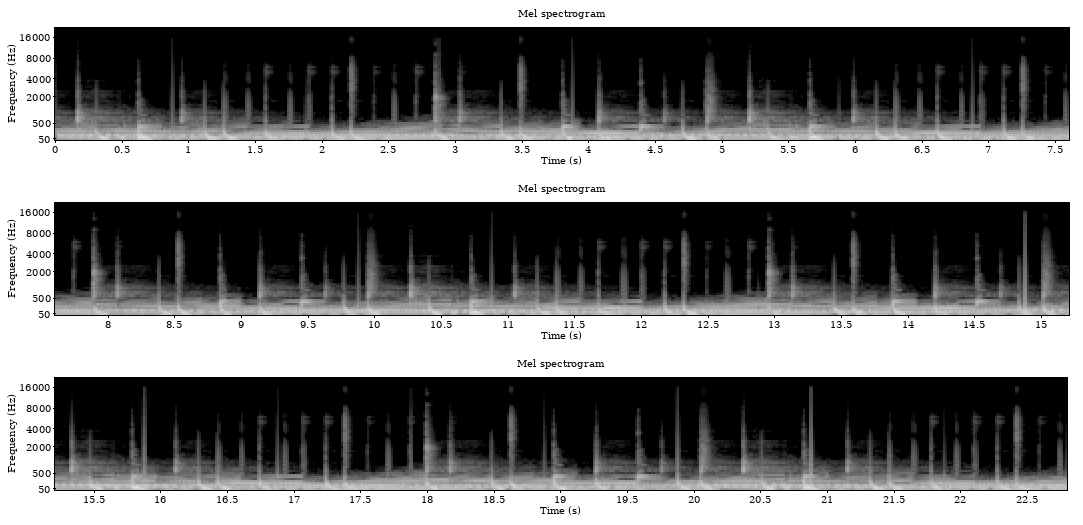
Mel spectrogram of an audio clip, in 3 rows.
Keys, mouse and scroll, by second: 0.3 l, 2.5 right click, 2.5 a, 3.8-7.3 typing, 10.3 w, 13.2 middle click, 13.9-14.3 scroll up 1, 14.3 shift+middle click, 14.8 z, 15.0 middle click, 16.4-16.8 scroll down 5, 17.0 middle click, 17.5 scroll down 1, 17.9 Tab, 18.3-18.9 scroll up 2.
